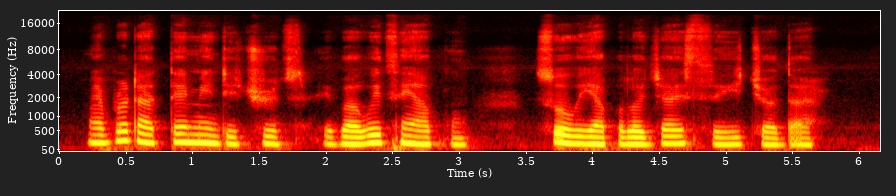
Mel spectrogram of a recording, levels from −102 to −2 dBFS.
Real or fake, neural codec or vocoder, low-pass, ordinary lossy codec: real; none; 19.8 kHz; none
